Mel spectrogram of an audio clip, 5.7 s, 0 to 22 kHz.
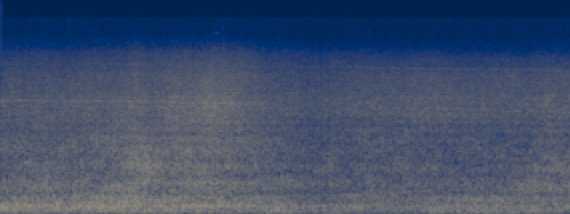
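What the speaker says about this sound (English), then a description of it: "So this was EasyJet A320 arriving from Bristol." An easyJet Airbus A320 coming in to land at Amsterdam Schiphol, arriving from Bristol, gives a steady broadband jet roar. It is loud at first and eases slightly as the aircraft passes, with no voices.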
